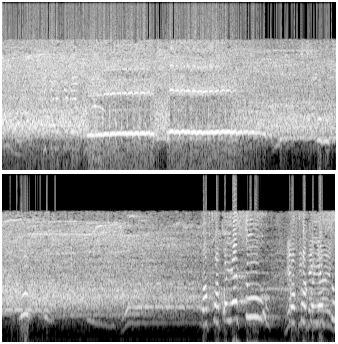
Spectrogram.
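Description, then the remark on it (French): A large crowd in Lubumbashi erupts in loud, sustained shouts and cries of joy to God, a dense wall of voices that gradually thins toward the end into scattered individual yells and whoops. “Poussez vers Dieu des cris de joie.”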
